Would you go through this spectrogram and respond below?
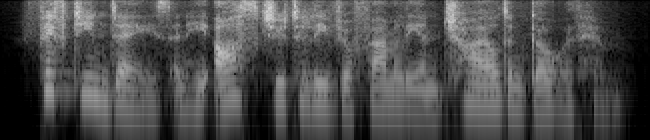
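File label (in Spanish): Voice Acting, es, female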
